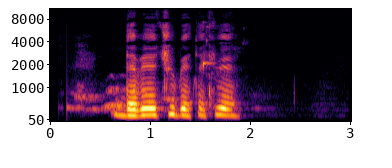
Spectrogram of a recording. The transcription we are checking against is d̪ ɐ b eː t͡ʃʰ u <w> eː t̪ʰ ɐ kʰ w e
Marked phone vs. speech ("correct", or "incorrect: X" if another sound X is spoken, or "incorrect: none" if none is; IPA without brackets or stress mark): incorrect: b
